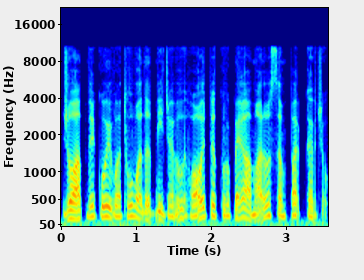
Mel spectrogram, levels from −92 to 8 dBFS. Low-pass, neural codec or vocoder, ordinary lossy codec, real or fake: none; autoencoder, 22.05 kHz, a latent of 192 numbers a frame, VITS, trained on many speakers; none; fake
